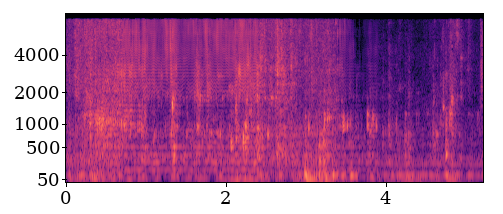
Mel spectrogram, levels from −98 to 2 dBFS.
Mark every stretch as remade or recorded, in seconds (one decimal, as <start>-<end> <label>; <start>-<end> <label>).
0.0-0.7 recorded; 0.7-2.4 remade; 2.4-3.4 recorded; 3.4-3.9 remade; 3.9-5.2 recorded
